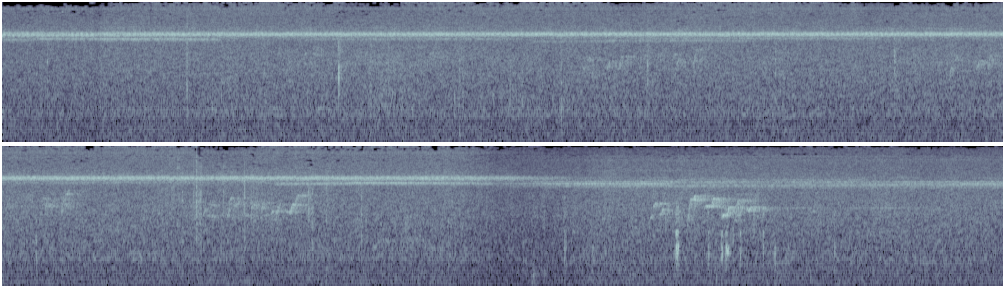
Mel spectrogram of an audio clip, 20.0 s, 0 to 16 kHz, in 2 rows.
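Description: Tropical forest ambience: a steady high insect drone, fading about three quarters of the way through, with scattered short bird calls. The loudest calls are a brief cluster about 17 seconds in.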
